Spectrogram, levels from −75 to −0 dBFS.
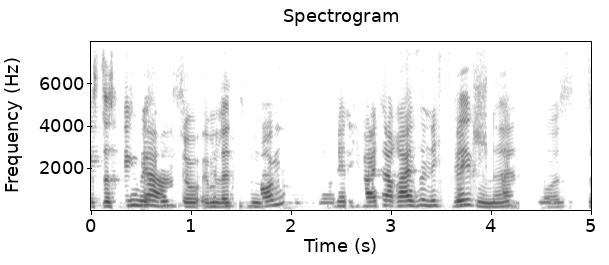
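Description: Echo leak runs from 0.00 to 2.13 s. A delayed copy of the speech, trailing the original by about 302 ms and sitting roughly 20 dB below it, comes through as a faint shadow. The likely cause is a far end playing the call on a loudspeaker, with its echo canceller failing to remove everything its microphone picked up, so the remainder was sent back.

Speech suppressed in double talk overlaps that stretch, from 0.44 to 2.03 s. The speech sinks by as much as roughly 30 dB across about a second. This is likely an echo canceller that could not tell its own talker from loudspeaker sound while both sides were active, so it turned everything down. A brief, shallower dip of around 10 dB follows at 2.63 to 2.75 s. The deepest one, near 40 dB, hollows out the speech between 3.98 and 4.59 s.

A second echo leak from 4.29 to 4.83 s brings back the same roughly 302 ms delayed copy, now far quieter, about 35 dB under the speech. 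It is barely a whisper behind the talker, likely from the same incompletely cancelled loudspeaker path.

Background gated by the echo canceller appears at 4.87 to 4.97 s. The room sound dips by about 24 dB for roughly a tenth of a second and then returns. The canceller clamped the microphone hard while loudspeaker sound was playing, and it let go once that sound passed.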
